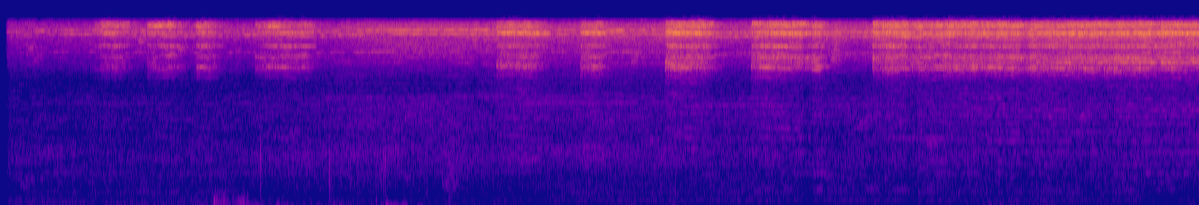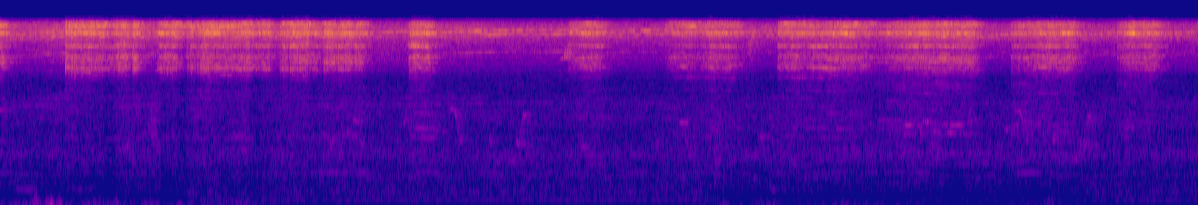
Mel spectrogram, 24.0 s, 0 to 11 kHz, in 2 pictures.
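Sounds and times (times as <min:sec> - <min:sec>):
low motor hum: 0:00.1 - 0:06.6
high-pitched grinding: 0:00.1 - 0:23.9.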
